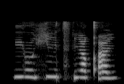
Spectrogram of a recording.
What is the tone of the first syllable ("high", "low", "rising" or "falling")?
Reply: high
